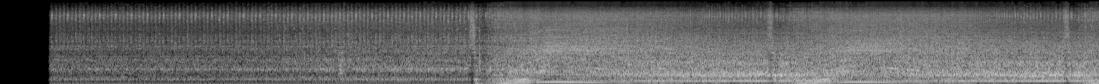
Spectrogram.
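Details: Honda Fit with L15A petrol engine: idles, then stumbles and runs rough through two throttle blips, misfiring when the gas is pressed.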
